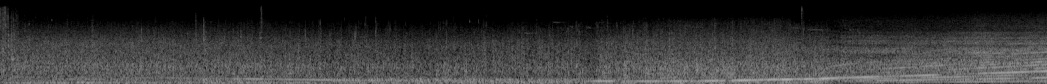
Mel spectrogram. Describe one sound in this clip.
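A car engine hums low, then revs up as the car speeds up.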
